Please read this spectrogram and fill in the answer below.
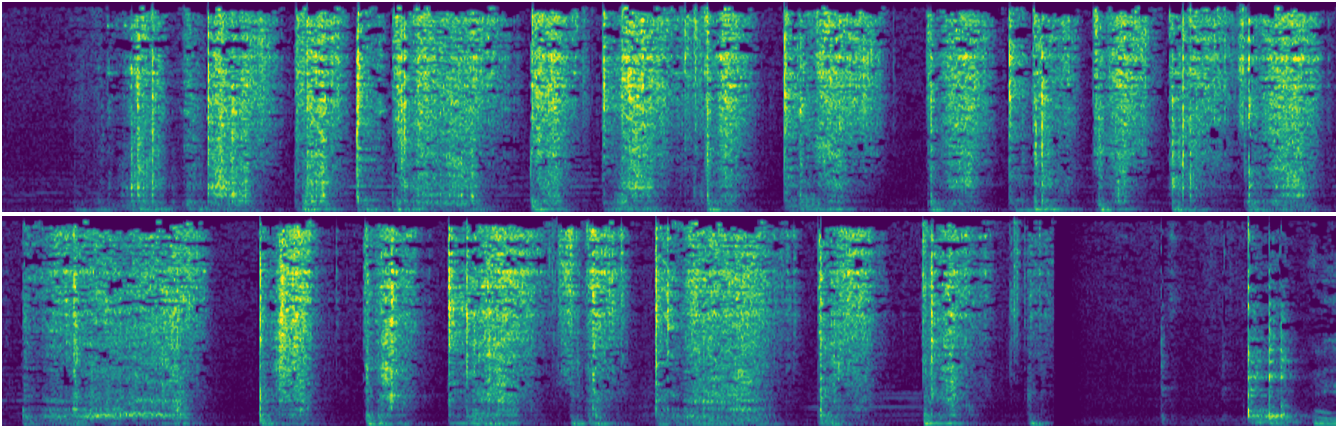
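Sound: dry-roasting ubtan ingredients in a pan

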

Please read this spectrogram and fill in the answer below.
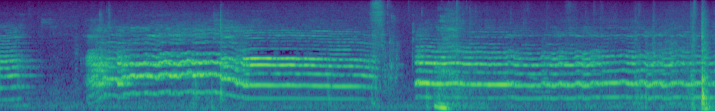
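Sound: husky dog howling

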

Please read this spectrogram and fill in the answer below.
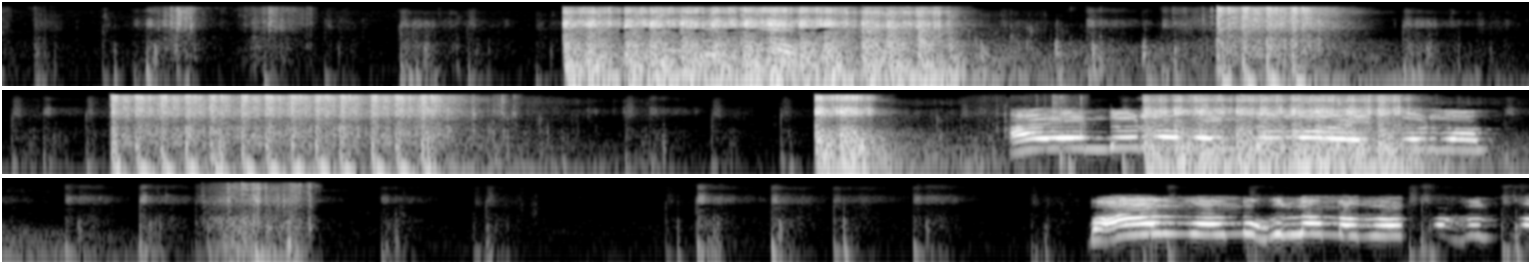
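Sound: gunfire in the video game PUBG Mobile

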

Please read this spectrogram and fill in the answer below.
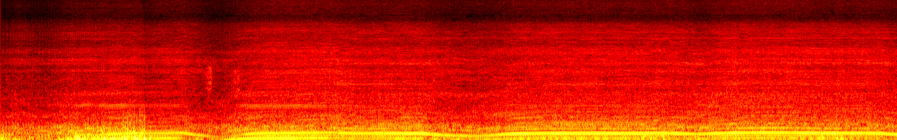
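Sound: scooter engine running

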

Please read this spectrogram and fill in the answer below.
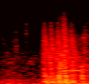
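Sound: gunfire in the video game Halo Infinite

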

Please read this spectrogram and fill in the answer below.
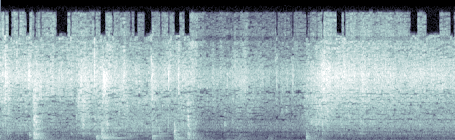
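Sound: sautéing vegetables and chicken breast in a pot

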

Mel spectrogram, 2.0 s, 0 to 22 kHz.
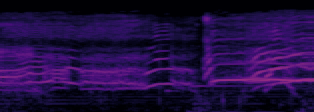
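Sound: zombies screaming in GTA 5 video game

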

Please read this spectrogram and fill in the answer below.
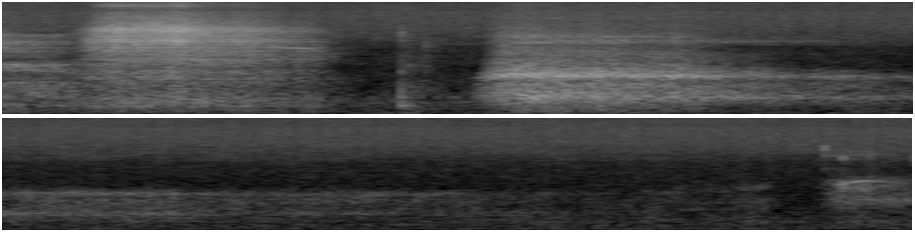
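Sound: slow deep exhale through the mouth

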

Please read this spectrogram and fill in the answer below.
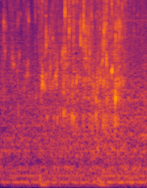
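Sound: water being poured into cornflour

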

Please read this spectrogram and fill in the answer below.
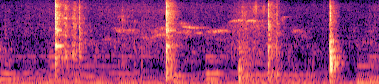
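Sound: stir-frying bean sprouts with tofu and minced pork

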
